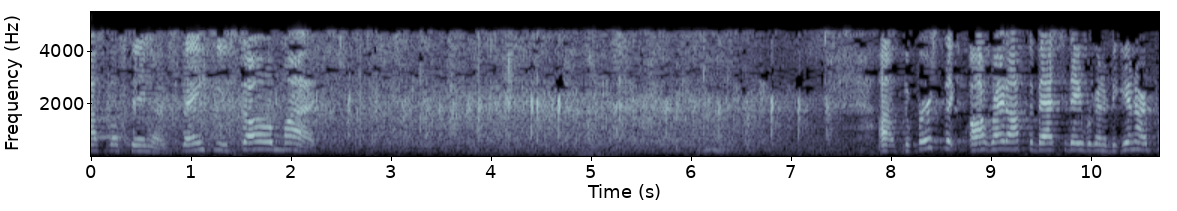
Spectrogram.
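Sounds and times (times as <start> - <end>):
speech: 0.0 - 2.6, 7.9 - 10.6
audience applauding: 0.0 - 7.7.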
